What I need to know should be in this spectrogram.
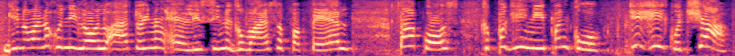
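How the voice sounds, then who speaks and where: A woman's voice: very high voice, moderate pace, pushed and bright, a little hiss or hum. An actress voicing a curious, cheerful little girl in a radio drama, chirpy and polite. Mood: eager.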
